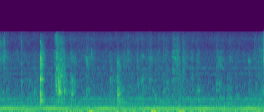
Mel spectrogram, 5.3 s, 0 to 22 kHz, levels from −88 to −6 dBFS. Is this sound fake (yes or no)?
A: no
